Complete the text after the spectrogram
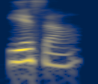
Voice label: "ESR", Indian

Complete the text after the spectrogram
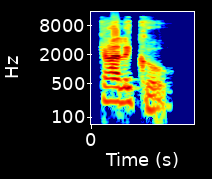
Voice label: "calico", Indian

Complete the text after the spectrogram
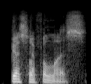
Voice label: "Bicephalous", American

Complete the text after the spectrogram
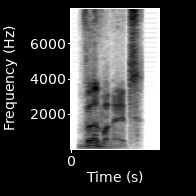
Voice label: "verminate", British

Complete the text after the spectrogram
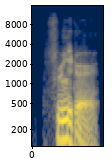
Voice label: "fruiter", American

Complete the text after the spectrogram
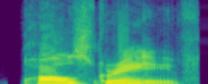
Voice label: "palsgrave", American

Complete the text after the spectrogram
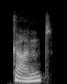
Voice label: "cunt", Indian

